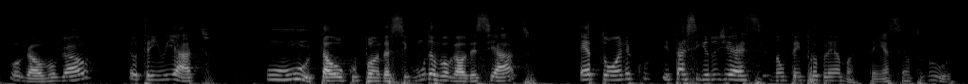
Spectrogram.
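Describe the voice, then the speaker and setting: A man with a Brazilian Portuguese accent teaching an exam-prep grammar lesson, explaining step by step and checking in with his students often. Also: high voice. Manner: didactic, keeps checking in with listeners.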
